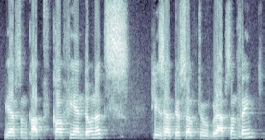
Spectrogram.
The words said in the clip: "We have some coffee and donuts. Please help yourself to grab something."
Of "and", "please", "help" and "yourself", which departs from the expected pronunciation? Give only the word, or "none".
none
